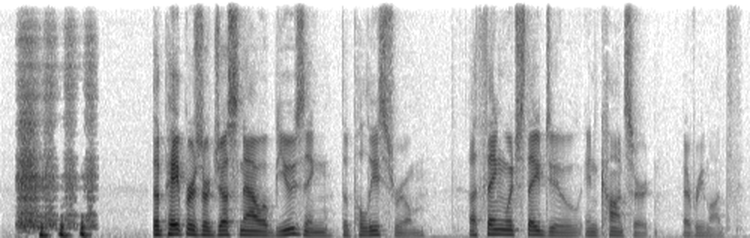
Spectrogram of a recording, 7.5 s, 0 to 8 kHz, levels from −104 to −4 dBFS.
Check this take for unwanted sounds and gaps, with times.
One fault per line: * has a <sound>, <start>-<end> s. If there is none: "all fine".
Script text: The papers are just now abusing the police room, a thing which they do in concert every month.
* has a laugh, 0.1-1.0 s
